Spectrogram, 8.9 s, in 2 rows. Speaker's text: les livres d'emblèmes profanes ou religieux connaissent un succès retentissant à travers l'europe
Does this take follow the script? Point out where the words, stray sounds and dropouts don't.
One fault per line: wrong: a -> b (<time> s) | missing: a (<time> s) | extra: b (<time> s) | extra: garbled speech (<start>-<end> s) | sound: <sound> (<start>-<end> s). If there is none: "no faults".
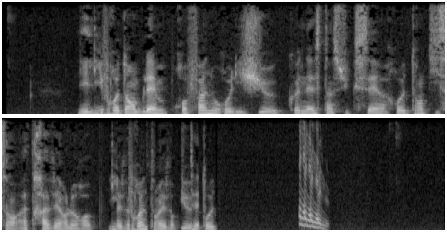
extra: garbled speech (5.5-6.6 s)
sound: chirp (7.4-7.7 s)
